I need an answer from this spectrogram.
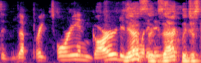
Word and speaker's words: Praetorian: the new Royal Guard right how do you pronounce it the Praetorian Guard yes exactly just like in room so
